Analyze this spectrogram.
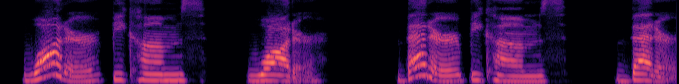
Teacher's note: That's called the flap T. Between two vowels, American English often turns T into a soft D sound.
